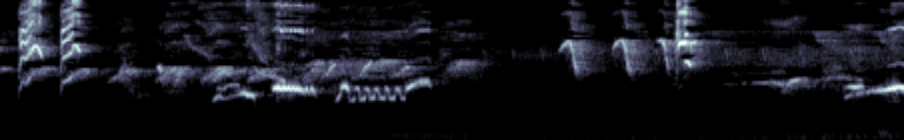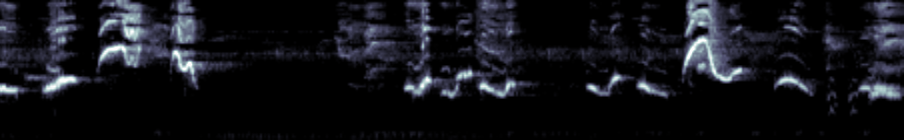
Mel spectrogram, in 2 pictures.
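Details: Loud, varied song from a white-rumped shama just out of moult: clusters of slurred whistles, sharp descending strokes and brief chatters in quick succession, with short pauses and a faint hum behind.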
